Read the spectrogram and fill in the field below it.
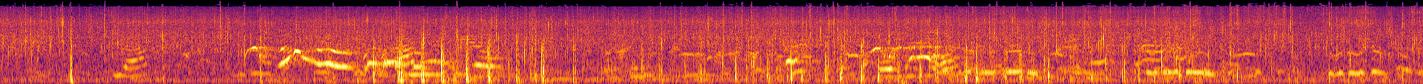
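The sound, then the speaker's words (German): Water runs and splashes steadily at an open water play area of a playground where children run through the water, with a dense, hissing patter and frequent sharp spatters, while voices chatter and call out over it throughout. “Ist denn das Wasser gerade an? Ja.”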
